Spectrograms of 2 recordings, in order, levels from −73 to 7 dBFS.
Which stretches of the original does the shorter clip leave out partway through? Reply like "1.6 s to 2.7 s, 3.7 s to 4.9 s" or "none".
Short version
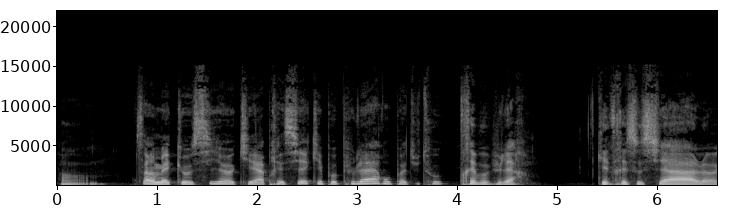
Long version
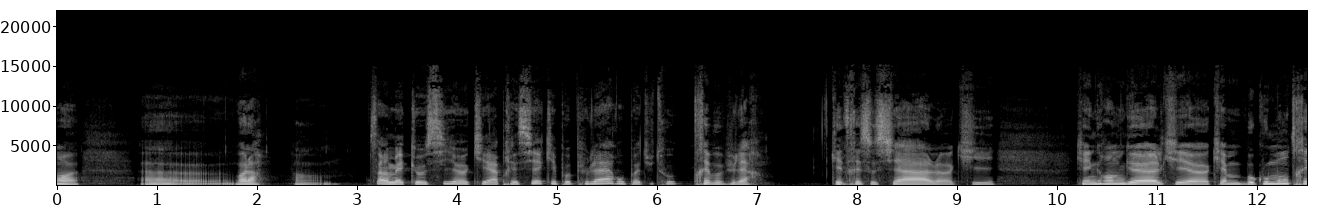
none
